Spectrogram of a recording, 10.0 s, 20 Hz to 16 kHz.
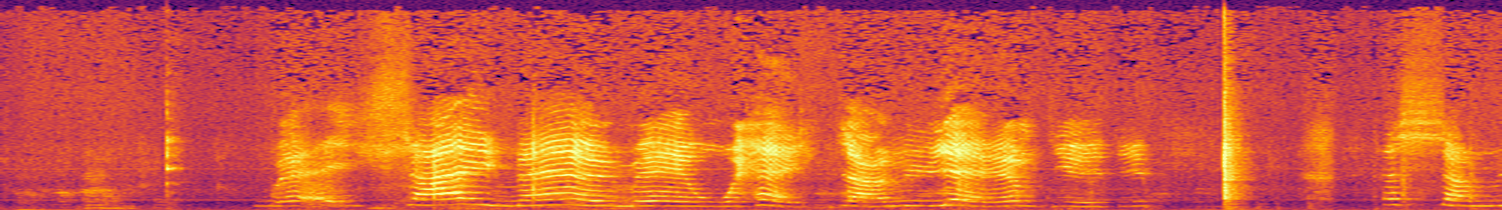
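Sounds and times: young child singing: 1.7 - 7.8, 9.2 - 10.0.

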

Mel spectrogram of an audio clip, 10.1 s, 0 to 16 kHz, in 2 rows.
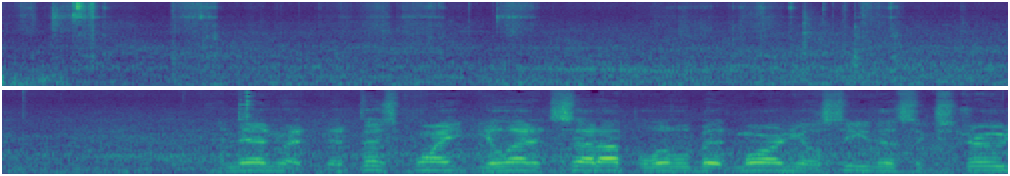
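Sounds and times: steel tool scraping mortar: 0.0 - 4.6.

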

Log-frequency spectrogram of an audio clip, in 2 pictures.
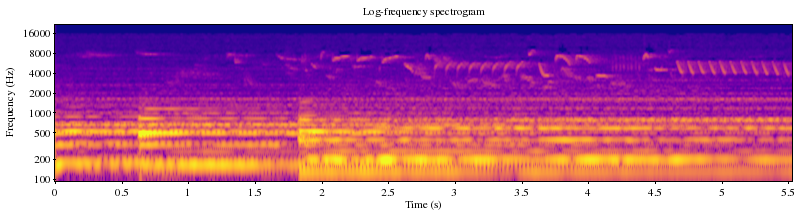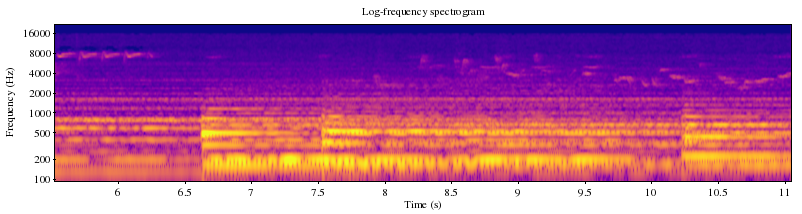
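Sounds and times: ambient music bell-like chord: 0.0 - 11.0
birds chirping: 0.0 - 11.0.

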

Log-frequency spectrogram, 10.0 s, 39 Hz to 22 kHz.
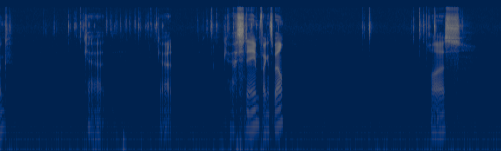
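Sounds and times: faint computer clicks: 0.8 - 3.3, 3.9 - 4.6, 7.2 - 7.5, 8.2 - 9.4.

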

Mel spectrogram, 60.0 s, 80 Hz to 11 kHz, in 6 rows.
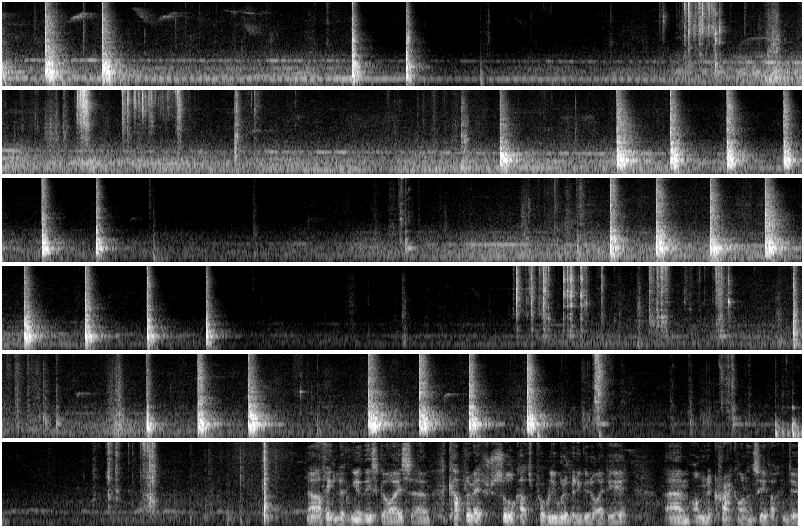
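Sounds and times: wooden mallet striking chisel: 17.7 - 21.4, 27.6 - 32.8, 44.6 - 46.9.

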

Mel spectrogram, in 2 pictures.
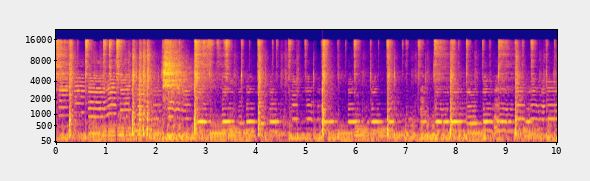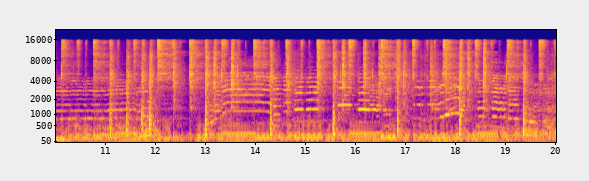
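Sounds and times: drum kit steady beat: 0.0 - 20.0
electric bass line: 0.0 - 20.0.

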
